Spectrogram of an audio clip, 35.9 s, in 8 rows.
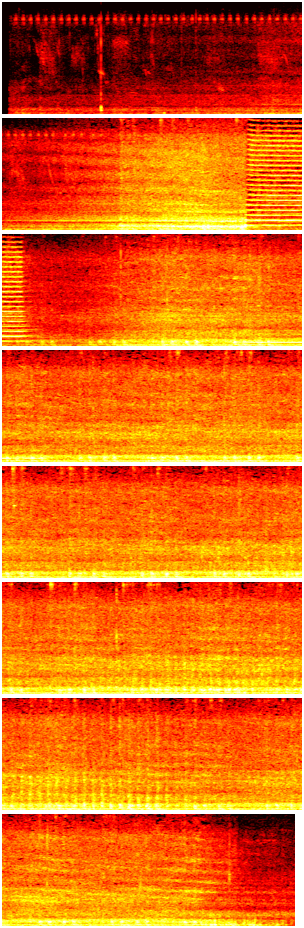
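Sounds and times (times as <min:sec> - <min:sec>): train rumbling past: 0:03.1 - 0:35.9
locomotive horn: 0:06.9 - 0:09.6, 0:12.6 - 0:14.2
wheels clattering over rail joints: 0:09.6 - 0:34.9.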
